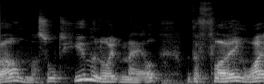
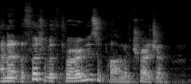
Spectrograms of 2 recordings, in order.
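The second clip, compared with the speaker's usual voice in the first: ordinary talk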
